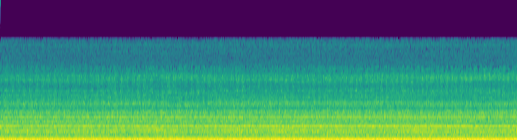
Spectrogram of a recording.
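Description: A motorcycle engine hums steadily at cruising speed.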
